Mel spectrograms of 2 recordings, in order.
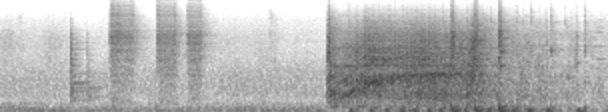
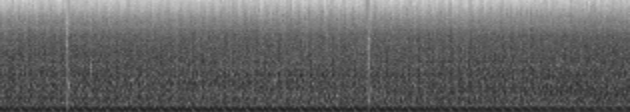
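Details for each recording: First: MTD riding mower twin engine, one head gasket replaced, started on ether: slow cranking bursts, then rough, lumpy running on only one cylinder because the head gasket on the other side is leaking. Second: MTD riding mower twin-cylinder engine after replacing one head gasket and swapping the aluminum woodruff key for a steel one: pops along loud and steady at a fast even beat, then winds down at shutoff; runs healthy, burning off oil and mouse debris.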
